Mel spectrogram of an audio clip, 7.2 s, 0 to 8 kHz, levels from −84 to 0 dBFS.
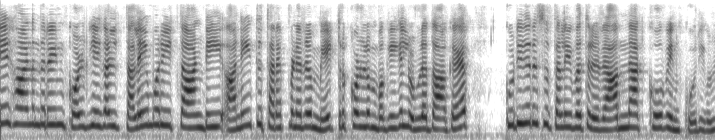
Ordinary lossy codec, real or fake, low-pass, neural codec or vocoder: none; fake; 7.2 kHz; codec, 16 kHz, 4.8 kbps, FACodec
